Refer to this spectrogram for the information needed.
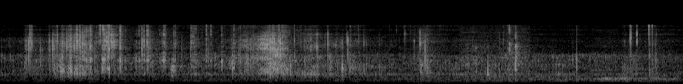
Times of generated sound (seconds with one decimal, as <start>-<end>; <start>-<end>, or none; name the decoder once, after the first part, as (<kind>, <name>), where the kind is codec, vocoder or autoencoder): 0.0-0.8 (codec, SNAC); 3.0-4.6; 5.3-6.8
